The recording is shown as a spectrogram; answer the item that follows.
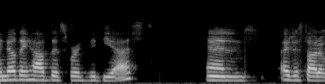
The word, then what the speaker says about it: vidéaste: Videsta? Oh, vidéaste.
